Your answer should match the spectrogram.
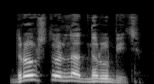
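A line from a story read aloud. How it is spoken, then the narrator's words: Amused grunt. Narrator (Russian): хмыкнул парень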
